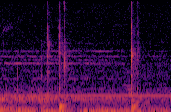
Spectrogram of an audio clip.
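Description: A computer keyboard is typed on quietly and fairly close, with sparse clicks that come in small bunches and two sharper keystrokes standing out against a soft background hum.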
